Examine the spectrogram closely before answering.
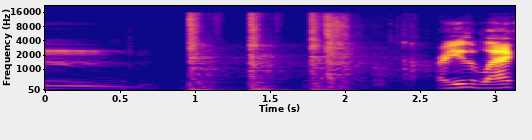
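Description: A pickaxe strikes rock a few times.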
